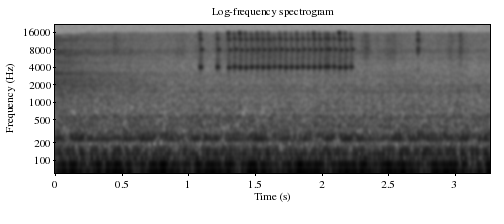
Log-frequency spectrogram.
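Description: Rapid electronic ticks chime as a score counts up.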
